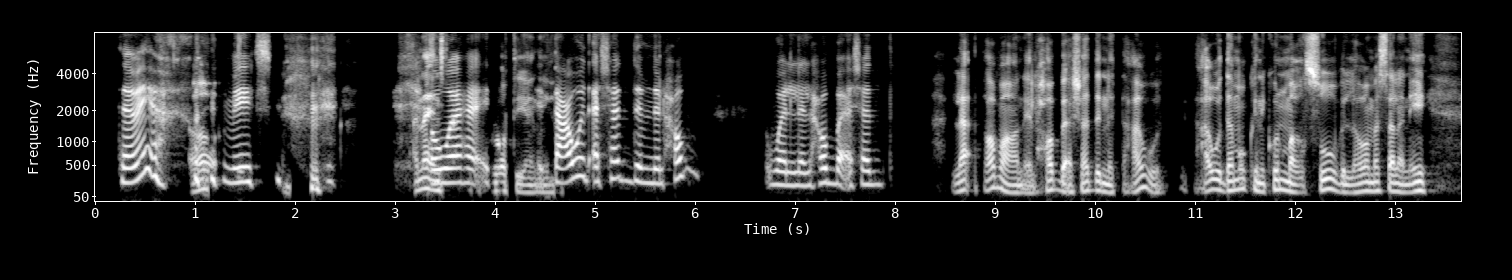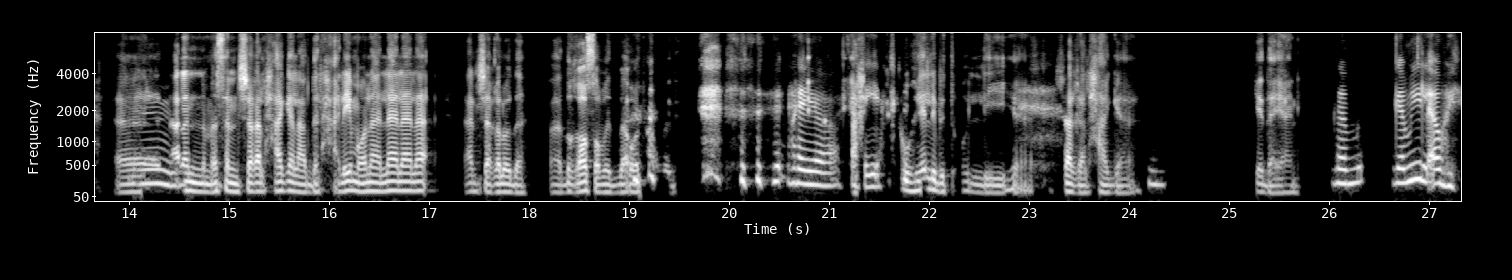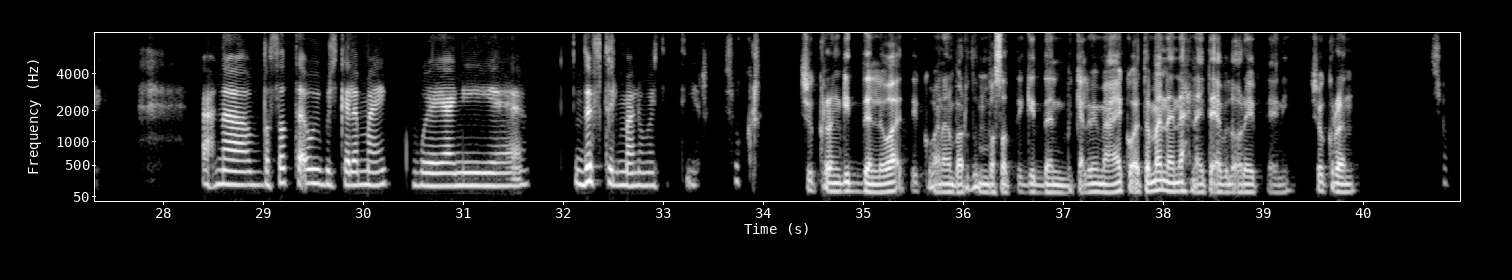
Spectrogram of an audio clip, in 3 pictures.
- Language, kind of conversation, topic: Arabic, podcast, إيه دور الذكريات في حبّك لأغاني معيّنة؟
- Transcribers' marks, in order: laugh; laughing while speaking: "ماشي"; laugh; chuckle; tapping; laugh; laugh; chuckle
